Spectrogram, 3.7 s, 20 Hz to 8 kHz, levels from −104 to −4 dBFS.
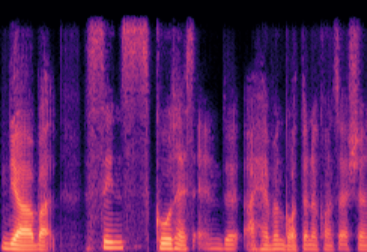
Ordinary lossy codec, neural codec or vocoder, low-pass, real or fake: none; codec, 16 kHz, 0.5 kbps, X-Codec, WavLM features, trained on Multilingual LibriSpeech; 7.2 kHz; fake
